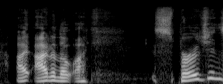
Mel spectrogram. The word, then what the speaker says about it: Spurgeon: I don't know I Spurgeon sounds like it should be the name of like a character from SpongeBob SquarePants you know like it rhymes with sturgeon so it's after Charles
